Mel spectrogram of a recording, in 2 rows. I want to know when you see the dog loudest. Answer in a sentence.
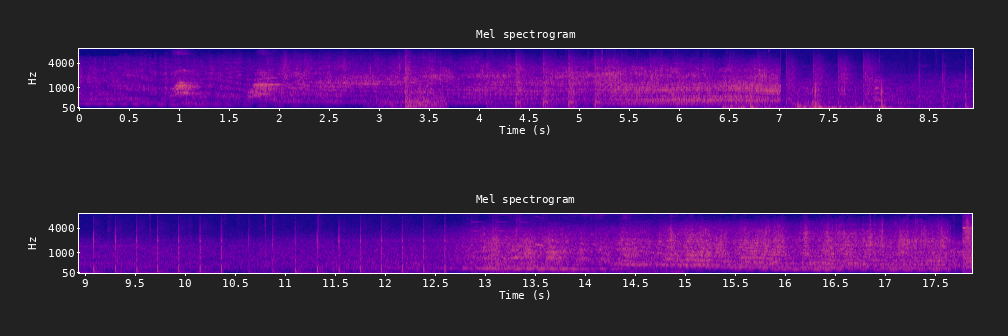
The volume of the dog peaks at 2 seconds.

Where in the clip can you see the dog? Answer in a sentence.
You can hear the dog from 0.9 to 2.2 s, from 6.4 to 8.9 s and from 13.0 to 15.0 s.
